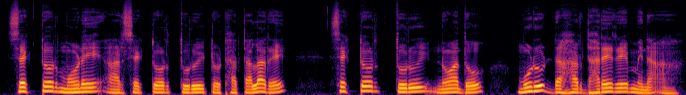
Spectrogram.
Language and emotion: Santali, neutral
